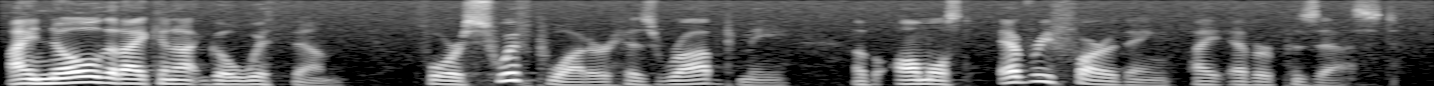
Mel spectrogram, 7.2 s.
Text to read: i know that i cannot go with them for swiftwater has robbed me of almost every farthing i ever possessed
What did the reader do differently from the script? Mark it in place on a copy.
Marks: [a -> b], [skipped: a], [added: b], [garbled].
i know that i cannot go with them for swiftwater has robbed me of almost every farthing i ever possessed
